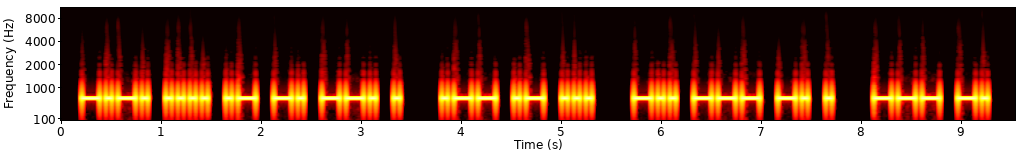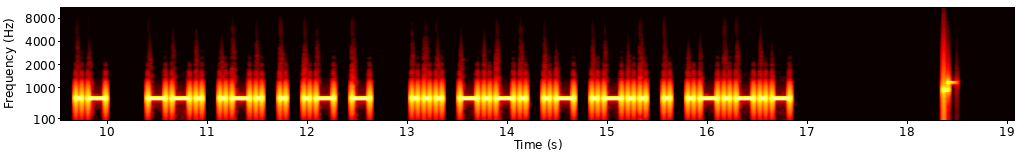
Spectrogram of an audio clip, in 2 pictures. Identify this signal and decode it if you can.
Morse code, heard as a keyed tone, about 20 wpm, 700 Hz. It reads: CHANGE WAS DONE ON A GREAT SCALE.
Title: Sentences from Top 1000 Words - Review Part 5 - 20wpm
